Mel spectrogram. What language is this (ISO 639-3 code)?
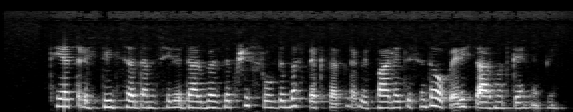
kat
